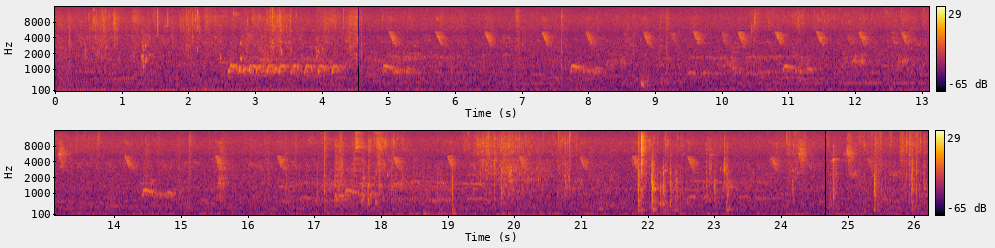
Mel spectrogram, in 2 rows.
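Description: Outdoor ambience: a bird repeats short, high, falling chirps about once or twice a second, over soft water sloshing from hands washing sticky rice in a bowl during the first few seconds. A single sharp knock stands out about 22 seconds in.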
